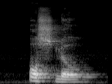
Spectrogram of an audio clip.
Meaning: Oslo (a county and municipality, the capital city of Norway)
- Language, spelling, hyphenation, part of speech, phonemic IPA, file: Dutch, Oslo, Os‧lo, proper noun, /ˈɔs.loː/, Nl-Oslo.ogg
